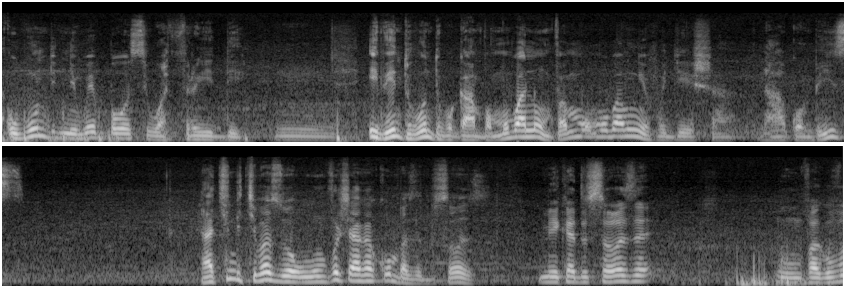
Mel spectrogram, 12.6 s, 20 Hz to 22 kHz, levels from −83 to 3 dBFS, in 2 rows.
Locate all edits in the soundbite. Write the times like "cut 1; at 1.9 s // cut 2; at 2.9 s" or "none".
none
